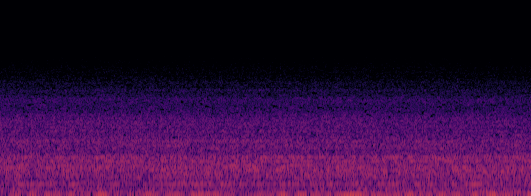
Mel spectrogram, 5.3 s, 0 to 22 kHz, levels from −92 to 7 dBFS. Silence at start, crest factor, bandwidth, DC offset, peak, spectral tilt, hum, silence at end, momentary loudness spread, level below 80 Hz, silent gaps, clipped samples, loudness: 0 s; 12 dB; 13.5 kHz; under 0.1%; -34 dBFS; -6.5 dB/octave; none; 0 s; 1 LU; -54 dBFS; none; under 0.1%; -48 LUFS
